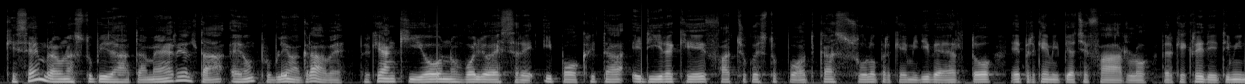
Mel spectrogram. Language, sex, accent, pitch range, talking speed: Italian, male, native, 110-130 Hz, 165 wpm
